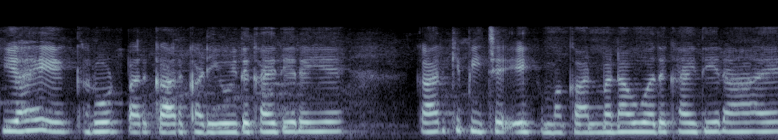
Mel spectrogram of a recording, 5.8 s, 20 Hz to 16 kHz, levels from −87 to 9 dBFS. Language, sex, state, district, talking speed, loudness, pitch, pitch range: Hindi, female, Uttar Pradesh, Varanasi, 225 wpm, -16 LUFS, 240 Hz, 230-245 Hz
